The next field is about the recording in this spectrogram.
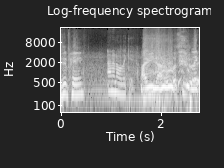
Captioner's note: laughing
